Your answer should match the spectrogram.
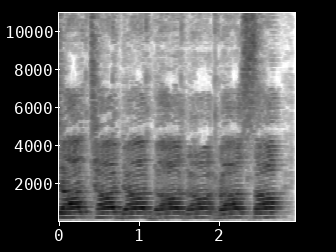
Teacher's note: ये मूर्धन्य है, ये मूर्धन्य से बोले जाते हैं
